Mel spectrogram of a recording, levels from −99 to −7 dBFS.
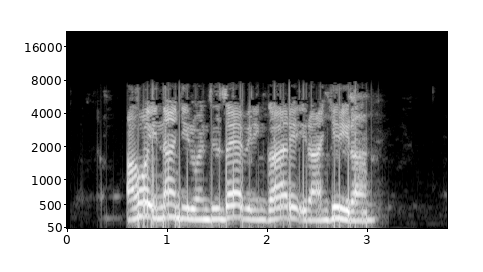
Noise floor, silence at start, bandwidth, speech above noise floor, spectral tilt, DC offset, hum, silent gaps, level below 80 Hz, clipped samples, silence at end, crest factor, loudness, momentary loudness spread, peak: -75 dBFS; 0.6 s; 7.6 kHz; 61 dB; -5.5 dB/octave; under 0.1%; none; none; -46 dBFS; under 0.1%; 0.7 s; 14 dB; -14 LUFS; 5 LU; -2 dBFS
